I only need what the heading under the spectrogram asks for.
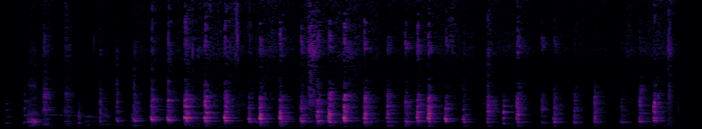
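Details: Rooster clucking: a rapid series of short, clipped, mid-pitched clucks, roughly three per second, in uneven bursts that rise and fall in loudness over about ten seconds, with no other clear sounds.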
